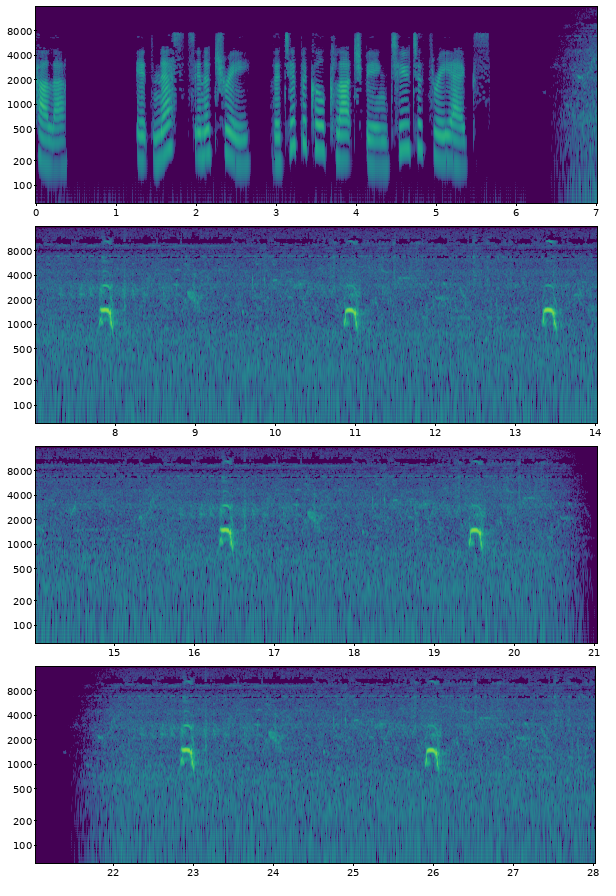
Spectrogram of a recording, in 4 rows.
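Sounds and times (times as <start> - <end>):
faint outdoor hiss: 6.5 - 28.0
bird calling down-slurred note: 7.6 - 8.2, 9.9 - 12.0, 13.3 - 14.2, 15.4 - 16.8, 18.8 - 20.0, 22.7 - 23.3, 25.8 - 26.5.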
